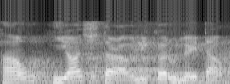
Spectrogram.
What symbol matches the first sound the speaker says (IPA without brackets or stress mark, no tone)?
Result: h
